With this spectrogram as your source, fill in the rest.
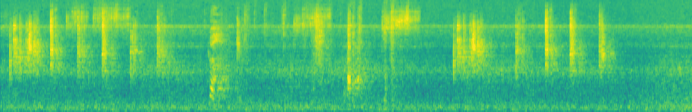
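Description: Light footsteps tap on metal.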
